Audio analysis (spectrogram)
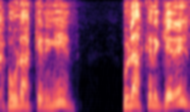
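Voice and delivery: panicked, rattled-off fretting. Retelling how a man in the room reacted, the speaker imitates a frantic guy. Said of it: "he's like frantic".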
